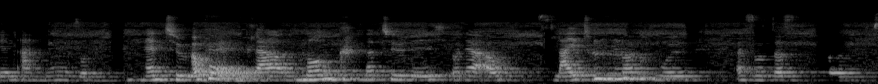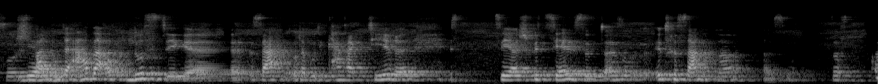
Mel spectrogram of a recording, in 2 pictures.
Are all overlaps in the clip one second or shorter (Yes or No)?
Yes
